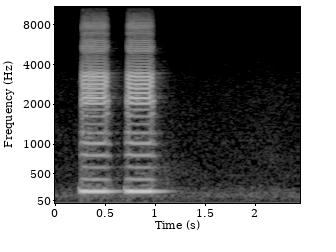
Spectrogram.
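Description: Two short electronic buzzes in quick succession, each about half a second long at one steady low pitch.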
